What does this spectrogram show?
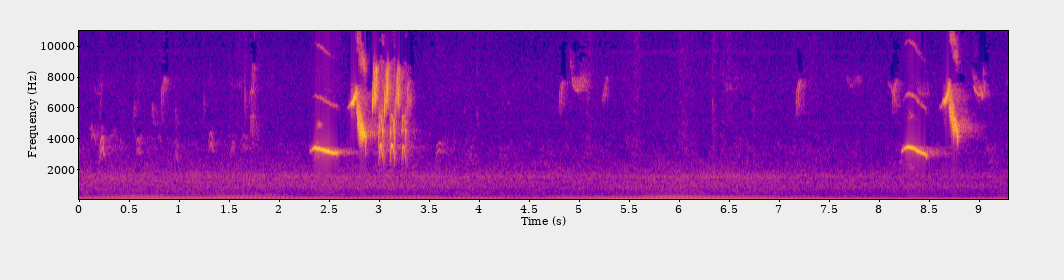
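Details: Eastern towhee in woods, where males and females sing territorial songs and calls, sings a brief phrase of a couple of clear notes and a fast buzzy trill, then repeats it, over a steady low mechanical hum.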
